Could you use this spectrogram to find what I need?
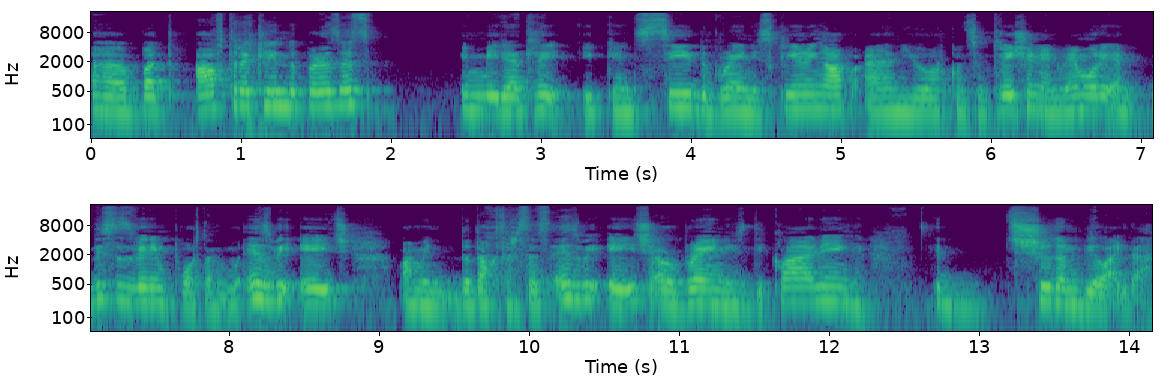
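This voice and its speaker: A woman's medium-pitched, fairly quick speech with fairly even intonation and a non-native accent. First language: not English. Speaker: gut health coach. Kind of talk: live Q&A. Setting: livestream. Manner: halting, many fillers.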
